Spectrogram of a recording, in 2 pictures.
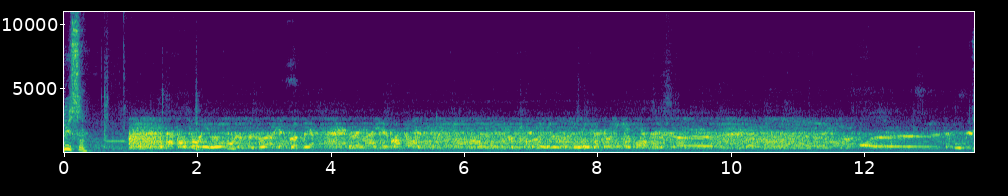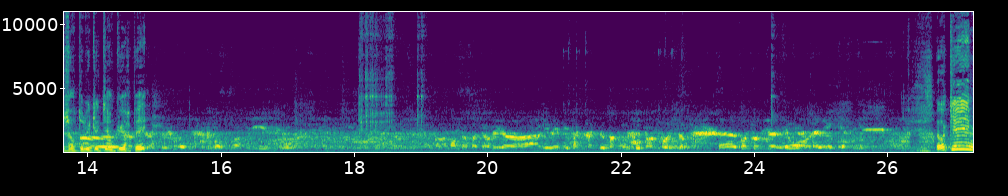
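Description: Voices and static crackle through a radio loudspeaker.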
